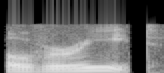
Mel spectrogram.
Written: overeat

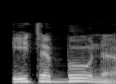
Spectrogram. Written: Itabuna

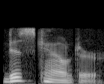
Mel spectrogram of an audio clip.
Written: discounter

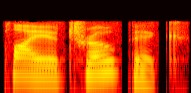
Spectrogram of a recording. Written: pleiotropic

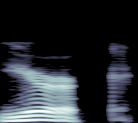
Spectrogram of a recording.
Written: yerk

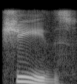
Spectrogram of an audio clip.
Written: sheaths

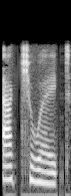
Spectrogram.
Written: actuate

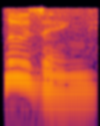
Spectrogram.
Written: losing

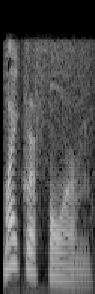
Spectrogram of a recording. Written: microform

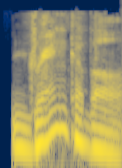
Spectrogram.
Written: drinkably

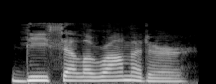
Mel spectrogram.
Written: decelerometer

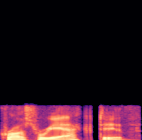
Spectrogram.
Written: cross-reactive

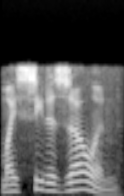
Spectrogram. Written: mycetozoan

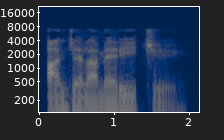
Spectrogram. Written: Angela Merici

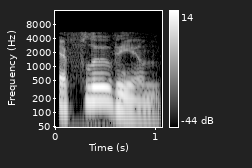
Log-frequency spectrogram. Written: effluvium

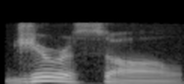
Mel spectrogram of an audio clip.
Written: girasol

